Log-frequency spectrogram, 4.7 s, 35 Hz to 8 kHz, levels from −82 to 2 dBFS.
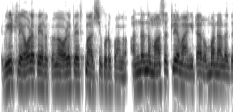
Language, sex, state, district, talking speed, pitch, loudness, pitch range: Tamil, male, Karnataka, Chamarajanagar, 180 wpm, 120 Hz, -15 LUFS, 110-130 Hz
